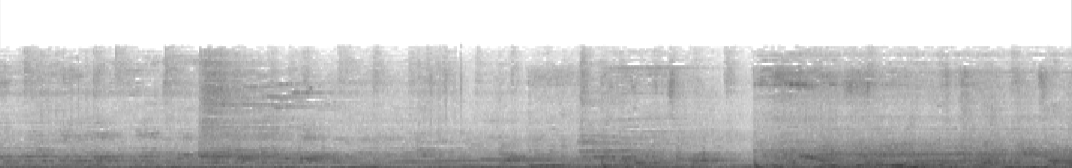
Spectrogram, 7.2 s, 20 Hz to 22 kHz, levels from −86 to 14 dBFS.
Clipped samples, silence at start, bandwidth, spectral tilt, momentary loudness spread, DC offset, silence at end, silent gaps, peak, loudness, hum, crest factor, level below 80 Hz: under 0.1%; 0 s; 16 kHz; -5.5 dB/octave; 6 LU; under 0.1%; 0 s; none; -8 dBFS; -24 LUFS; none; 14 dB; -30 dBFS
